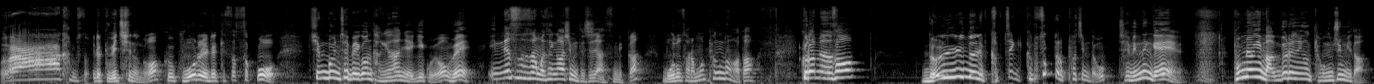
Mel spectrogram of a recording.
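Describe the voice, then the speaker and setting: A woman's voice: on the high side, big pitch swings, fast, a little mellow. A woman giving an exam-prep history lecture, asking the class questions and answering them herself.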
